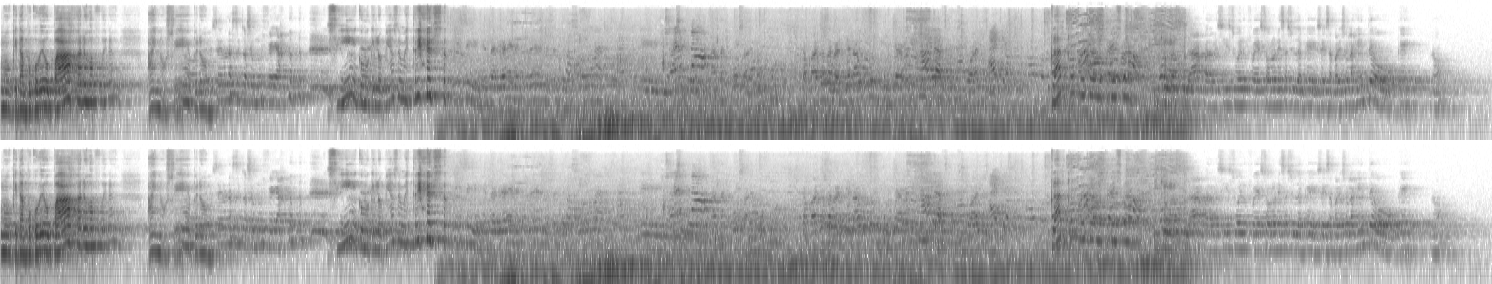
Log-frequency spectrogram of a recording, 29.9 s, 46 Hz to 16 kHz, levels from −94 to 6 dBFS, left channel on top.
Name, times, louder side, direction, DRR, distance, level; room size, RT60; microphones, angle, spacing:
voice 1, 0.0-2.3 3.0-4.2 6.7-8.9 21.0-23.5, left 1 dB, 5° left, 8 dB, 0.6 m, -29 dB
voice 2, 3.6-7.6 9.0-12.1 12.7-15.4 16.0-19.9 21.0-21.5 23.0-28.2 28.6-28.9, left 1 dB, 50° left, 2 dB, 1.5 m, -40 dB
sound 1, 8.7-23.7, left 1 dB, 85° left, 1.1 m, -36 dB
14.0 x 4.9 x 7.8 m, 2.7 s
head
